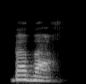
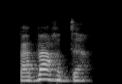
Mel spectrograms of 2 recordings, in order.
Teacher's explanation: The last sound we should hear is the R, which is lost in the throat.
